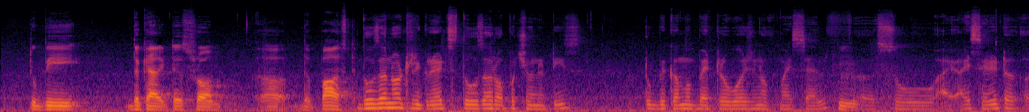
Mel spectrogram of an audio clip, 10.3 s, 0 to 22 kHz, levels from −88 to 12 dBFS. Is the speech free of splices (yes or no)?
no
